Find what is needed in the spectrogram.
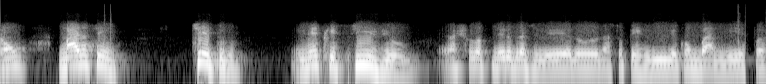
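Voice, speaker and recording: Speaking at a moderate pace, a man with a medium pitch and ordinary pitch variation leaves long, frequent pauses. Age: 40s. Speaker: professional volleyball player. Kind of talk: casual interview chat.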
